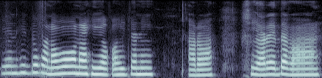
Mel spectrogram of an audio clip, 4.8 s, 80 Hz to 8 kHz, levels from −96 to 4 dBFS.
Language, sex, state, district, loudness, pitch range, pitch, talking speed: Chakma, female, Tripura, Unakoti, -14 LUFS, 215-260 Hz, 235 Hz, 135 wpm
